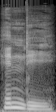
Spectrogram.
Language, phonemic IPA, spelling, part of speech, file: German, /ˈhɪndiː/, Hindi, proper noun / noun, De-Hindi.ogg
- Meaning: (proper noun) the Hindi language; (noun) 1. Hindi speaker (male or of unspecified gender) 2. female Hindi speaker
